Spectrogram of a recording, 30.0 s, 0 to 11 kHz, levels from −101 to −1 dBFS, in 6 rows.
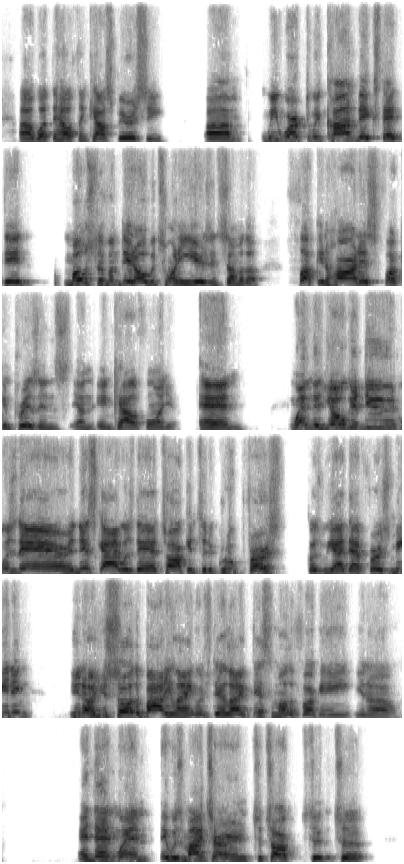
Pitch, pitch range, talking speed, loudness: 220 Hz, 195-250 Hz, 160 wpm, -17 LUFS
